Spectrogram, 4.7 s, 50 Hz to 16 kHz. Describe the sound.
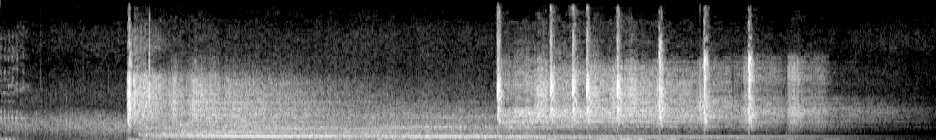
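A dense, dramatic soundtrack from the Death Wish 3 movie trailer kicks in with a sudden blast and a droning tone, followed by a quick rattle of loud, rapid gunfire bursts, vocally imitated by Michael Winslow of the Police Academy films.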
